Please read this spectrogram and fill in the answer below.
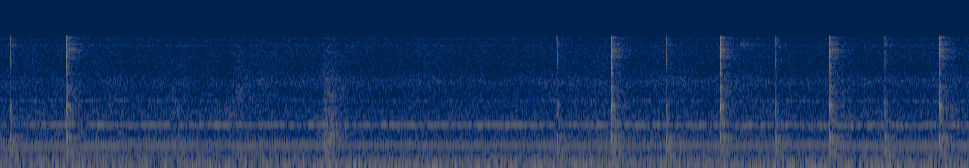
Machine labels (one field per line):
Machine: valve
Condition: normal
